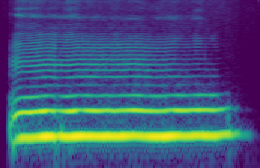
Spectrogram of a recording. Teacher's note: en la m si bien es cierto estamos haciendo una oclusión no hay ese escape del aire por la boca porque yo puedo decir MM y no estoy abriendo la boca y el sonido está ahí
